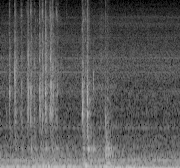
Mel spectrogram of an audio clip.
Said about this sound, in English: I'm going to hit enter a couple times and type processing.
